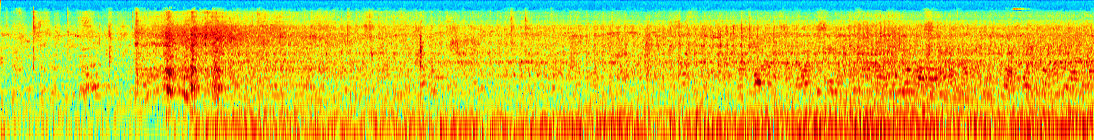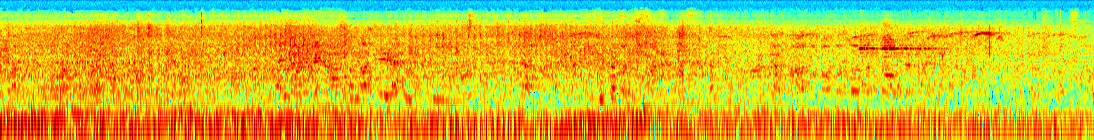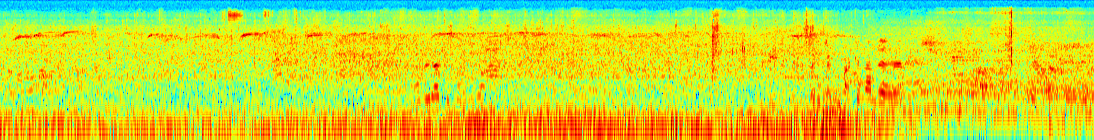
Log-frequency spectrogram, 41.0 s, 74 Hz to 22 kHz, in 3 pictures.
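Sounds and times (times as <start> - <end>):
voices talking indistinctly: 0.0 - 41.0
motor rickshaw rumble: 1.6 - 38.4.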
